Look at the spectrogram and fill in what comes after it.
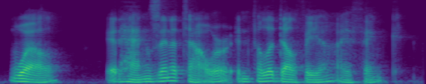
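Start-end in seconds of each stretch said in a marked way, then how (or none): none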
